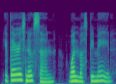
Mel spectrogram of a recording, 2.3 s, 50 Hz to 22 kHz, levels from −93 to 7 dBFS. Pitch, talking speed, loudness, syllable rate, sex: 210 Hz, 235 wpm, -17 LUFS, 5.7 syllables/s, female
